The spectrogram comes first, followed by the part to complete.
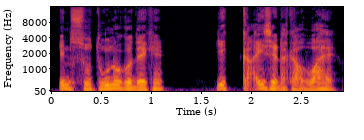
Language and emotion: Urdu, disgusted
